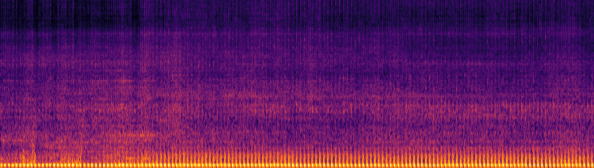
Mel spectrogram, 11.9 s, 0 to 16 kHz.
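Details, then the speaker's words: Massimo T-Boss 550 UTV at idle: steady metallic clatter riding on the engine pulse from bedsides and, at other RPMs, the middle of the cargo bed. "some of it's the bedsides but other RPMs I think the whole middle of the bed rattles like that"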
